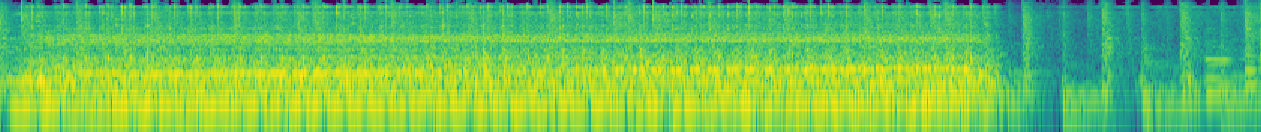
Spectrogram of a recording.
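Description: Electric sewing machine running steadily as it stitches an elastic waistband onto knit fabric. Its hum rises slightly in pitch near the end, and it stops about two-thirds of the way through.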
